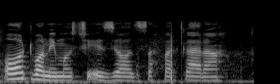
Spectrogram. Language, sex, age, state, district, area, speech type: Kashmiri, female, 30-45, Jammu and Kashmir, Bandipora, rural, spontaneous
